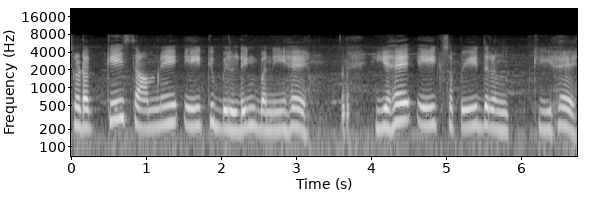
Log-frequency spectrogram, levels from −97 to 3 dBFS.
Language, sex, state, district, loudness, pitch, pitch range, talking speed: Hindi, female, Rajasthan, Jaipur, -18 LUFS, 220 Hz, 200-235 Hz, 115 wpm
